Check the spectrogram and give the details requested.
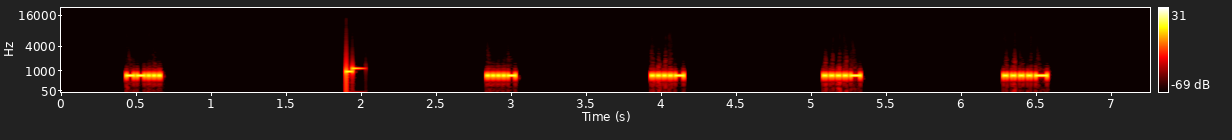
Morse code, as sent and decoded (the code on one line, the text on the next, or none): --... / ....- ....- ....- ....-
7 4444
